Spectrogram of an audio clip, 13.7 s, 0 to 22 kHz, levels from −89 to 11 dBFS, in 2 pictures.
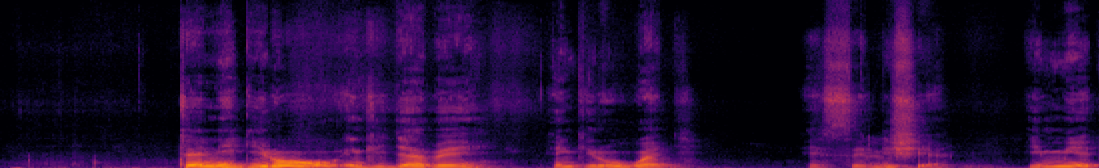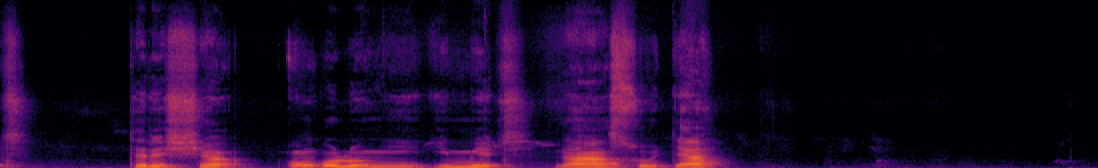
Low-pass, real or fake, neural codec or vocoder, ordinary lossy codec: none; fake; vocoder, 44.1 kHz, 128 mel bands, Pupu-Vocoder; none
